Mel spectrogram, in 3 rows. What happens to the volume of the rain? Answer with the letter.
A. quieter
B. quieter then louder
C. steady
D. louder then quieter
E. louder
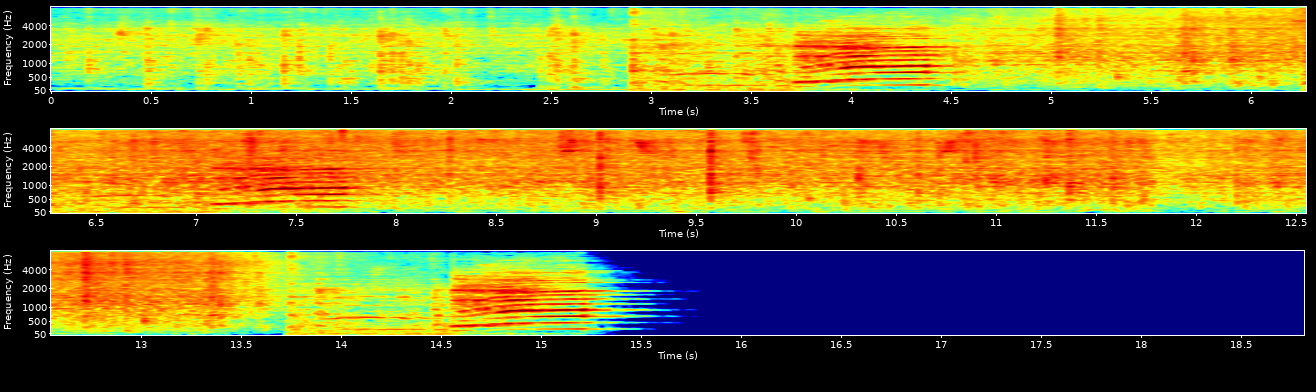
E.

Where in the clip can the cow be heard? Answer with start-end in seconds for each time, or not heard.
2.9-4.5, 6.2-7.8, 13.8-15.3.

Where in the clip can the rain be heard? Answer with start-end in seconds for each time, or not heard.
0.0-13.8.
